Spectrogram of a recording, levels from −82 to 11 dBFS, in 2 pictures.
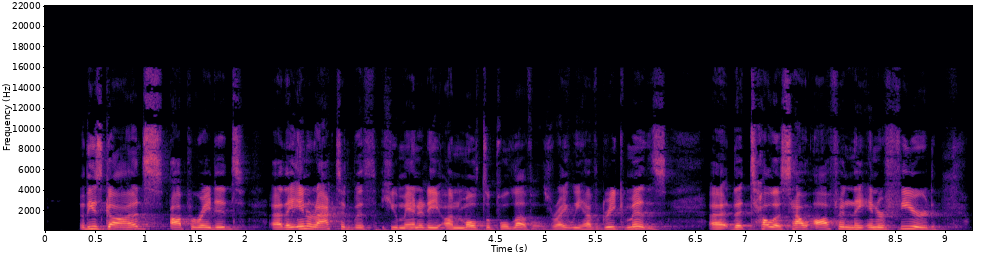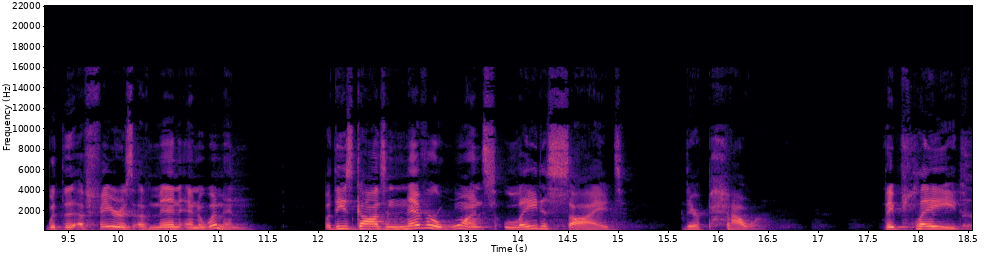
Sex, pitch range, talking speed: male, 160-195 Hz, 135 wpm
